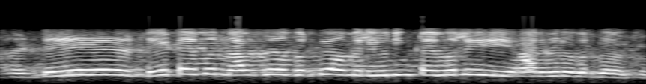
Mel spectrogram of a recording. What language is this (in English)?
Kannada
